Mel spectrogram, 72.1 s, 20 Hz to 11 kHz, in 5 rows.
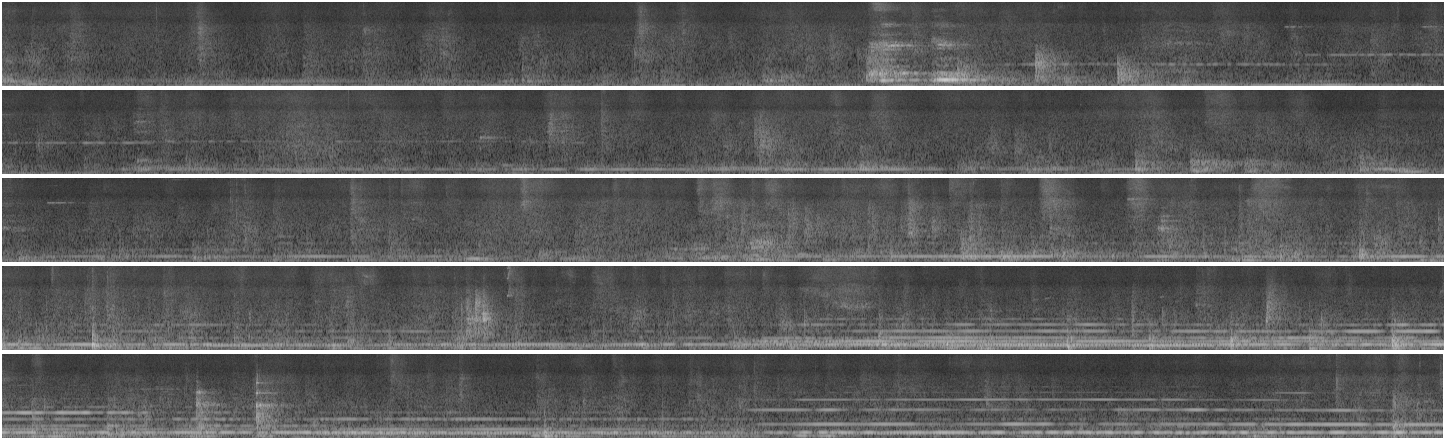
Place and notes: Mitte, Kassel, Deutschland - Kassel, old station, north wing, d13, media installation
At the documenta 13 exhibition in one of the buildings at the norther wings of the old station. The sound of a media installation by Haris Epamininoda and Daniel Gustav Cramer. Also to be heard the steps of visitors and silent talking.
soundmap d - social ambiences, art places and topographic field recordings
